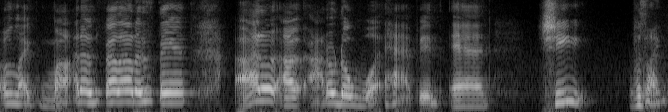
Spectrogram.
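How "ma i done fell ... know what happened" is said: play-acted sobbing, talking through tears. Retelling a phone call to mom after falling down stairs: retelling own crying. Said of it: "crying on the phone".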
